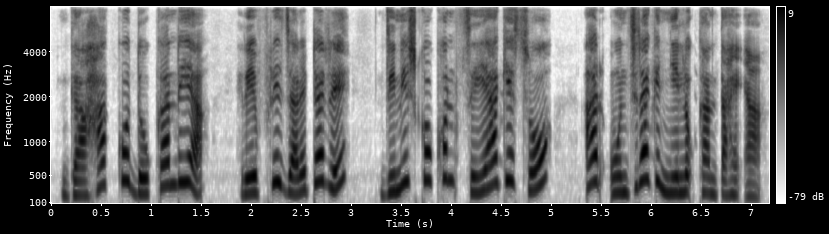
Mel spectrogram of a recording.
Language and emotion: Santali, disgusted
